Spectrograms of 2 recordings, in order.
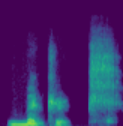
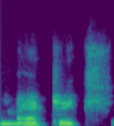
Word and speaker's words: metrics: And they concentrated their attention of research on metrics, not matrix, which the Americans pronounce matrix. I'm talking about metrics, numbers, metrics. Okay, metrics.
